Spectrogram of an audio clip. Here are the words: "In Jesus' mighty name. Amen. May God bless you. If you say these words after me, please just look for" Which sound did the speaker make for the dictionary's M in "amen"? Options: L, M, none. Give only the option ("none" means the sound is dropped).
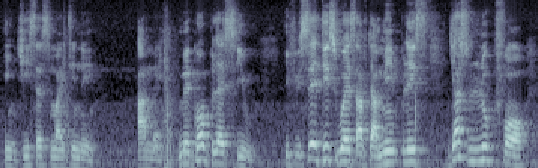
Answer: M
